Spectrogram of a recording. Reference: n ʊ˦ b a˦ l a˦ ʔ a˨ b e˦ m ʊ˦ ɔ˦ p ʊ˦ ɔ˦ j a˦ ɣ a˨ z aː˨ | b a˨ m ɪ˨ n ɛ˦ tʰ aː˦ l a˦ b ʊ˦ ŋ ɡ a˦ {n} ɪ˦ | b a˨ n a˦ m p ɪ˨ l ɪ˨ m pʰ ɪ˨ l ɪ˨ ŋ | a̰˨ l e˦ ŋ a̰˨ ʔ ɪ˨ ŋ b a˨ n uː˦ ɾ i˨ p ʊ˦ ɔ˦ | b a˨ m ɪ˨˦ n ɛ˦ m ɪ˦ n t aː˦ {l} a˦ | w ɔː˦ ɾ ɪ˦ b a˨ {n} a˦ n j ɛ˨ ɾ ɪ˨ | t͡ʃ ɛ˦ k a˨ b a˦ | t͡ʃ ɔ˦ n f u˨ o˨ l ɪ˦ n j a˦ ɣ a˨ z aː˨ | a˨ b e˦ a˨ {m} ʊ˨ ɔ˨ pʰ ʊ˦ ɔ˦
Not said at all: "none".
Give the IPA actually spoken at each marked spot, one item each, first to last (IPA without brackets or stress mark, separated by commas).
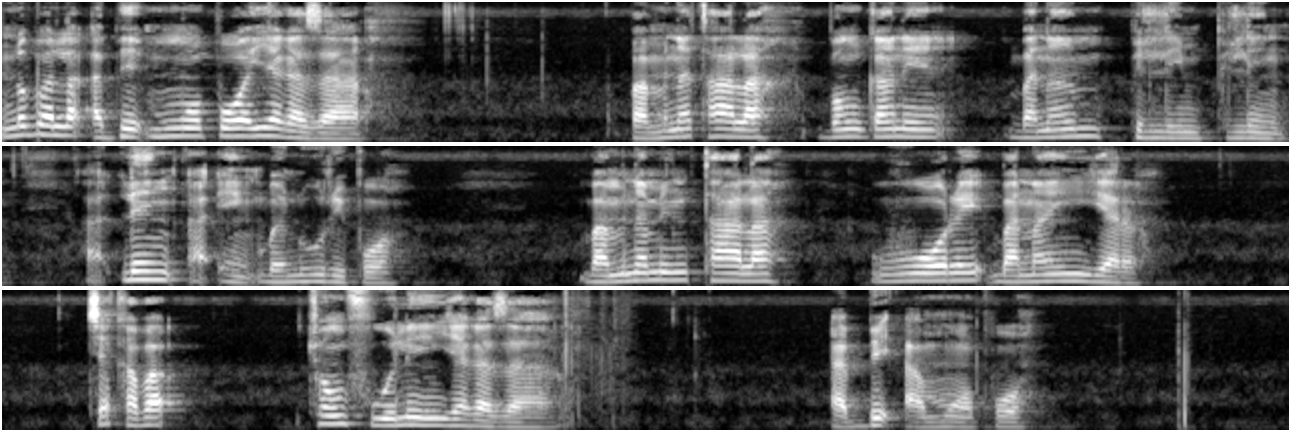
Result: n, l, n, m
